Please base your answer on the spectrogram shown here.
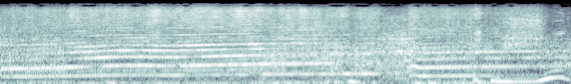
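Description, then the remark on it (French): A high-revving racing engine whines loudly past, its pitch sliding gradually downward as it speeds by, with a rising and falling rev at the end; no voices. “sauf à considérer que les copines de Marine Le Pen roulent à toute berzingue dans des bagnoles de course”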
